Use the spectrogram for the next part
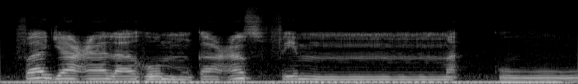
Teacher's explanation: ka'asfim itu ada fa yang berbaris kasratain bertemu dengan mim, maka dia didengungkan karena hukumnya sama seperti hijaratim tadi, yaitu idgham bi gunnah, masuk lalu didengungkan.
